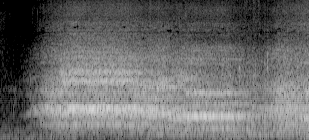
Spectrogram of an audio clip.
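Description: A tennis crowd at Roland Garros in Paris sings the Marseillaise during a match between Frenchman Arthur Fils and Spaniard Monar, the massed voices rising after a quiet start into a steady, blended chorus at a fairly even loudness, with no individual voice standing out.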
